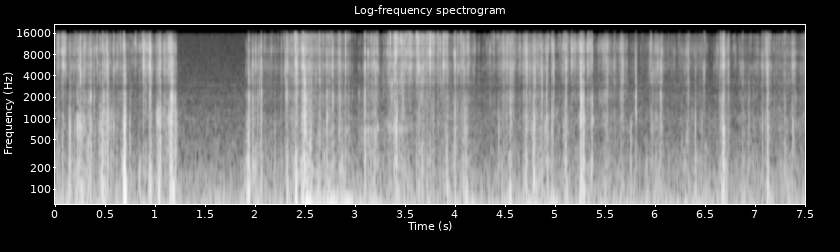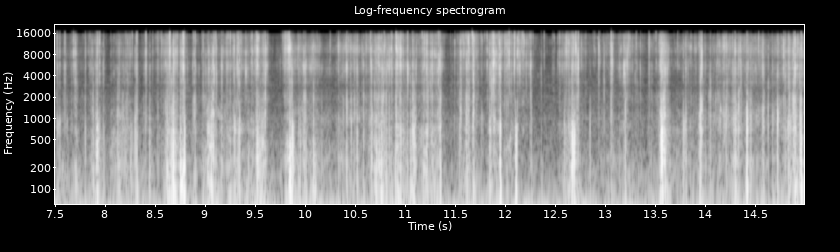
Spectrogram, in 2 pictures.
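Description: A paintbrush with a red handle and white bristles brushes and scratches clear plastic cling film wrapped tightly over a spherical microphone with a metal mesh grille. Dense, rapid crinkling and scratching contact noise sounds close on the mic, with a brief near-silent pause just after one second before the brushing resumes.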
